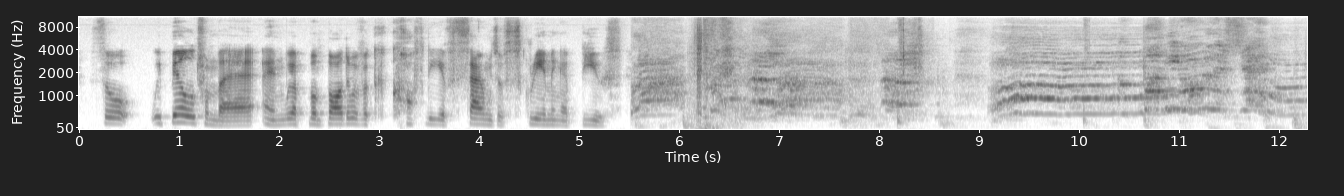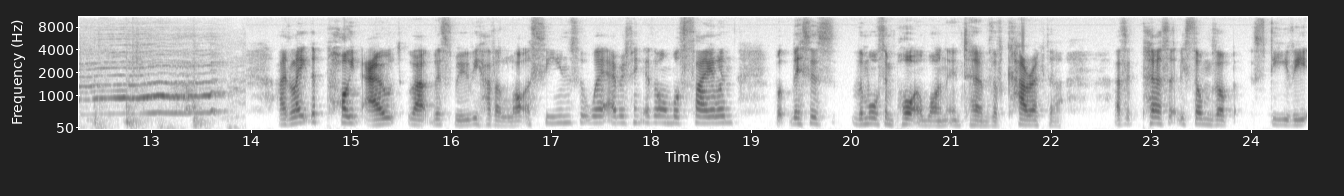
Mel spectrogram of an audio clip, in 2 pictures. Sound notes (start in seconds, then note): 9.0 Ian screams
